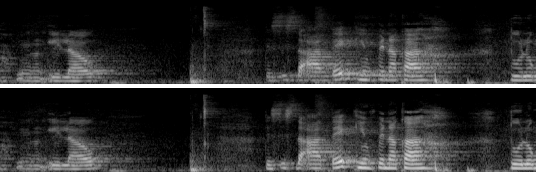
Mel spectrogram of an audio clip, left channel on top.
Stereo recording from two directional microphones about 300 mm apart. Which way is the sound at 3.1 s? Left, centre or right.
Right.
